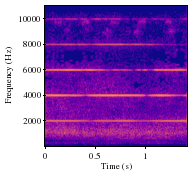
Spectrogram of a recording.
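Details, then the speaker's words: AutoOne 10000A jump starter with air compressor, clamps connected backwards (negative on positive terminal): loud, steady, high electronic beeping reverse-polarity warning, with a red indicator light. "So reverse polarity, you'll get a large a loud beeping sound that sounds like this."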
